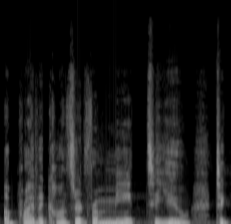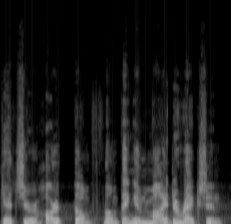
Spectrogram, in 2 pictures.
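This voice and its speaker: A man's voice: a little high, sing-song, unhurried. An actor playing an obsessive, clingy young male pop idol in an audio roleplay, talking to the listener in a coy, playful, doting way. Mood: coy, indulgent. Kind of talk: scripted roleplay monologue to the listener.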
